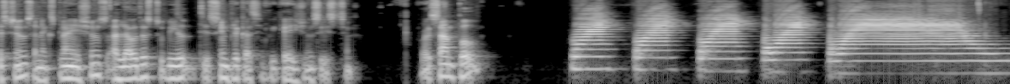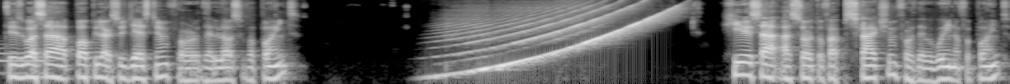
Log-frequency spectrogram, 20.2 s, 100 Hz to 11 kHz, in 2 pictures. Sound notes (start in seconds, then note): 5.7 classic womp-womp or sad trombone sound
